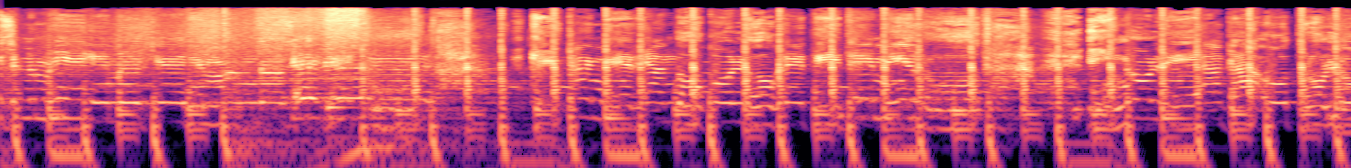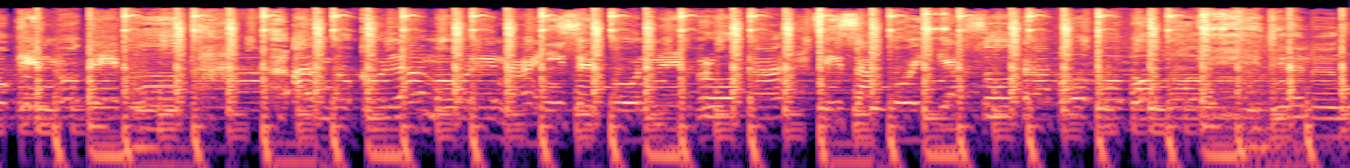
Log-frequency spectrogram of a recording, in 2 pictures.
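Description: A loud, dense urban-style song plays continuously for the whole stretch, driven by punchy, steady beats and heavy bass under layered melodic parts, with no talking over it.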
